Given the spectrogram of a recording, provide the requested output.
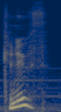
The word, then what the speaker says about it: Knuth: The K is pronounced. Really? That sounds weird. Why would you pronounce the K?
